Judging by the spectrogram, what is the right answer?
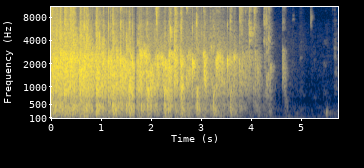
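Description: Audience applauding, the dense clapping thinning to scattered claps and dying away about four seconds in.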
